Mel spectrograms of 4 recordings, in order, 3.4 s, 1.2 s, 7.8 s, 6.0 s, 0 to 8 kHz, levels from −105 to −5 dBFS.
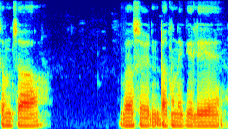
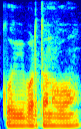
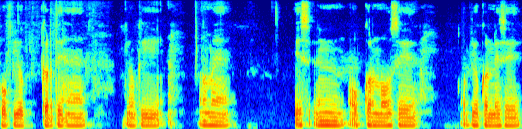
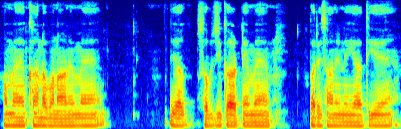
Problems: constant background noise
